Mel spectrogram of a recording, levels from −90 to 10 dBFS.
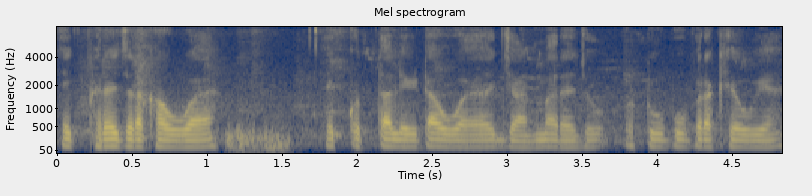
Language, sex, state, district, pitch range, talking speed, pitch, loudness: Hindi, male, Madhya Pradesh, Katni, 110-120 Hz, 185 wpm, 115 Hz, -21 LUFS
